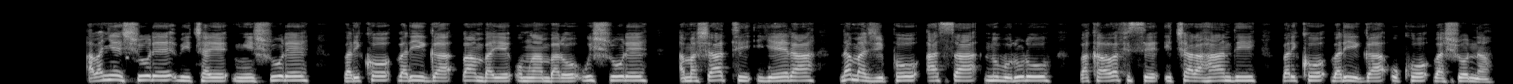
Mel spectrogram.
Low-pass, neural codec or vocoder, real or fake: 7.2 kHz; none; real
